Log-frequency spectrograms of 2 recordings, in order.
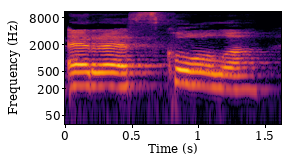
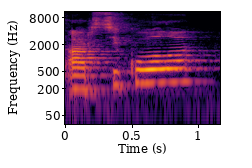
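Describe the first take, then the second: First: The letters are read aloud as 'er es'. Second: The letters are read aloud as 'ar si'. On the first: The speaker calls it wrong. "когда я записывала первое видео, я не знала, как правильно читать" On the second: The speaker calls it right. "правильно считается арси-кола"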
